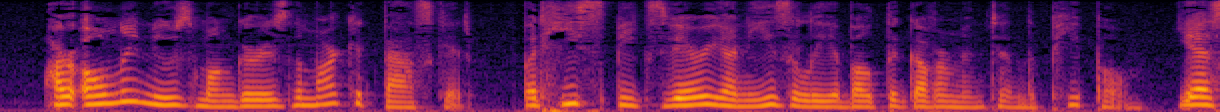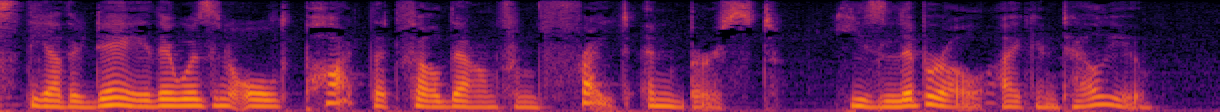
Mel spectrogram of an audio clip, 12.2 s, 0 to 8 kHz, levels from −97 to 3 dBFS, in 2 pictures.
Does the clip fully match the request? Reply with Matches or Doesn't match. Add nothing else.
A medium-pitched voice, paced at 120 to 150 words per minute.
Doesn't match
